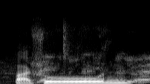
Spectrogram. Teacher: पशून, दीर्घ लंबा कीजिए उसे, पशु ऊ को लंबा कीजिए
